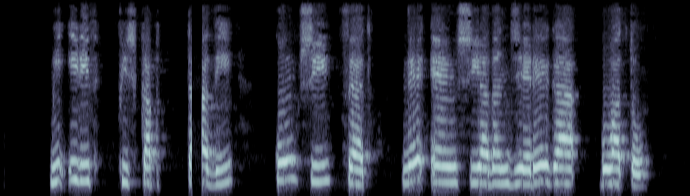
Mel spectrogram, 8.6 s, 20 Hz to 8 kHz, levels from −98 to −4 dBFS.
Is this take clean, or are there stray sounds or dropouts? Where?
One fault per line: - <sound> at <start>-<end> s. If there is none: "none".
- dropout at 2.4-2.5 s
